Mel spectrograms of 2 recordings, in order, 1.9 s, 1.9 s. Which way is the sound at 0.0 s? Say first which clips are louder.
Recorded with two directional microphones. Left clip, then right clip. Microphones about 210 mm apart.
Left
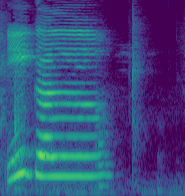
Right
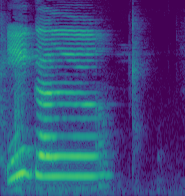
Even; centre (ahead or behind).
